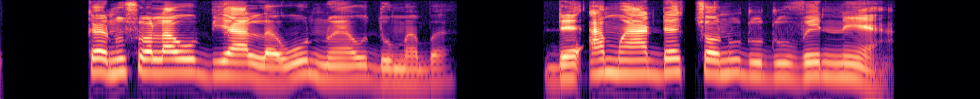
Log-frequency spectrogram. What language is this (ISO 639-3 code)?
ewe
